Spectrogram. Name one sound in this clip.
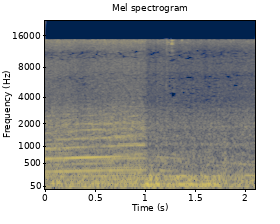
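A car engine's pitch drops suddenly as the gear shifts.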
